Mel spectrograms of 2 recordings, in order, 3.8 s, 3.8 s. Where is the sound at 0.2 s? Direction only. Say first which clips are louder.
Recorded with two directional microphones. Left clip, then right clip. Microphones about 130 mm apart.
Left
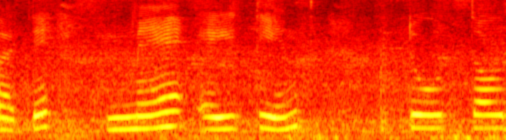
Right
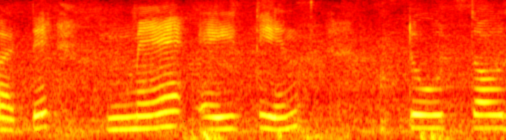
Right 1 dB; 25° left (ahead or behind).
